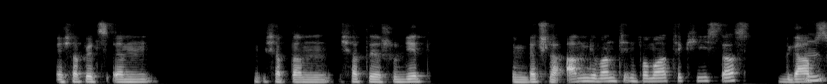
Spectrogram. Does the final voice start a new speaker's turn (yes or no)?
no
